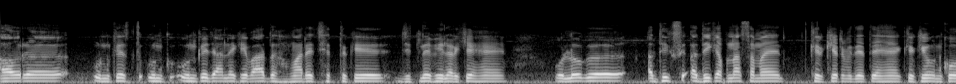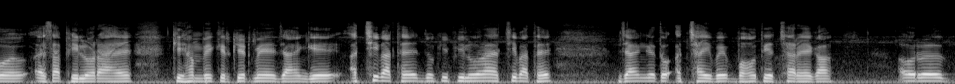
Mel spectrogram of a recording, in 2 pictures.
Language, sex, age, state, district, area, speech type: Hindi, male, 30-45, Uttar Pradesh, Bhadohi, rural, spontaneous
